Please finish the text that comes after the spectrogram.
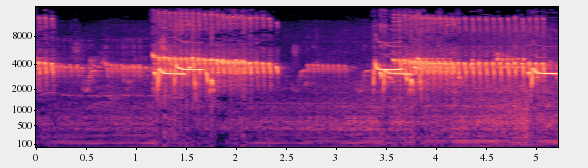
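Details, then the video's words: Bar-winged prinia call for luring wild birds, two loud buzzy rattling bursts with thin whistles, between softer chatter and a faint low hum. "Suara pikat burung prenjak Ribut"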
